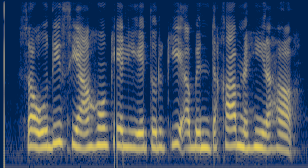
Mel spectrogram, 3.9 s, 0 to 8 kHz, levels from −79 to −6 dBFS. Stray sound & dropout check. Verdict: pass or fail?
fail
